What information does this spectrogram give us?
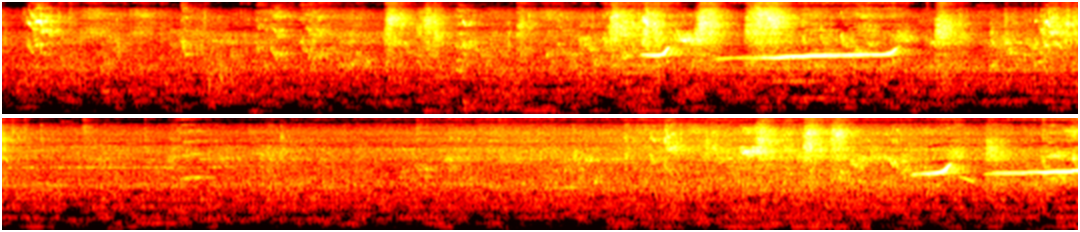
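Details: Cockatiel birds calling with harsh, noisy squawks and chatter, broken by a few short, rising whistled notes, while a faint low hum runs underneath.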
